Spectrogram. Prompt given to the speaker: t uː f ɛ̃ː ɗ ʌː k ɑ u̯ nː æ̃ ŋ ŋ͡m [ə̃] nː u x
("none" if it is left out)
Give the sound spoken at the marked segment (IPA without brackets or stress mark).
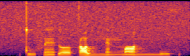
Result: ɑ̃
